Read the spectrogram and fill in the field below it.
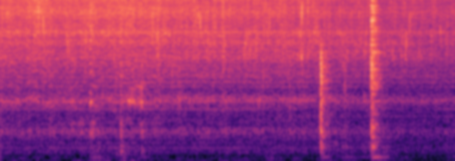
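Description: Red onion sizzling steadily in a hot pan while being stirred, a soft continuous fry with scraping strokes and two sharper clacks of a spoon against the pan near the end, no talking.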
